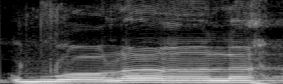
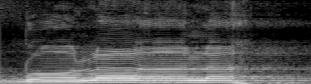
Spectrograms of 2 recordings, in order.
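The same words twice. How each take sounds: The two takes are said the same way.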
